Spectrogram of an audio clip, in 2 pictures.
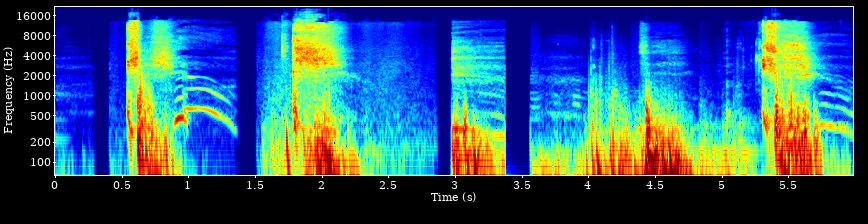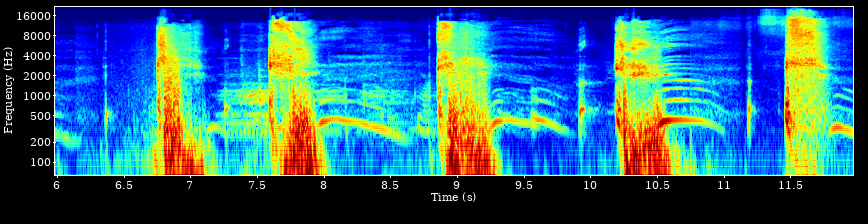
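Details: A rapid run of about ten loud, explosive sneezes of different pitches, several with a high voiced squeal, edited together in sequence: repeated sneezing.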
